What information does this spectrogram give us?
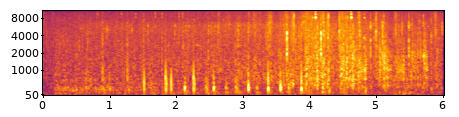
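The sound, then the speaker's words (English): Horses' hooves clip-clop in a steady, even rhythm as riders ride quietly over to the side of a fortress, growing clearer in the middle, over a constant rain-like hiss. No one speaks. “All right, let's ride over to the side of the fortress quietly and hide the horses behind that bush.”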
